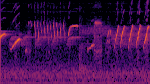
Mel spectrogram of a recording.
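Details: Canary described as too fat and reluctant to sing, here giving a rising slur, a quick rattling trill, a sustained high whistle, then a rhythmic series of sharp rising sweeps.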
